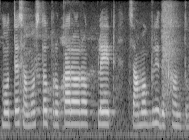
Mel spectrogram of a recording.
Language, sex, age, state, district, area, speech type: Odia, female, 45-60, Odisha, Malkangiri, urban, read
